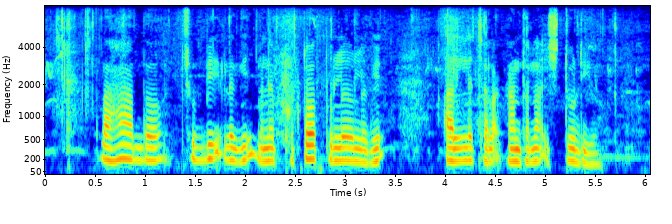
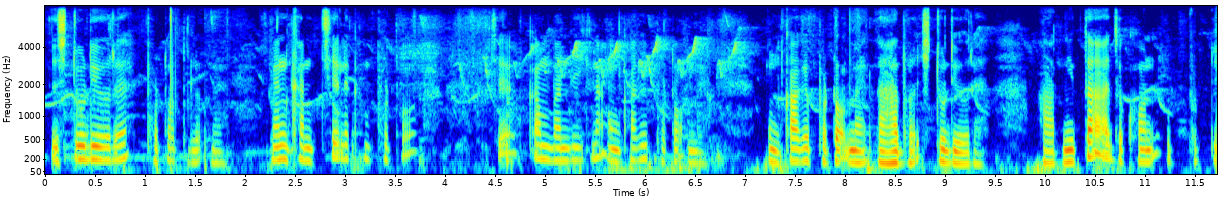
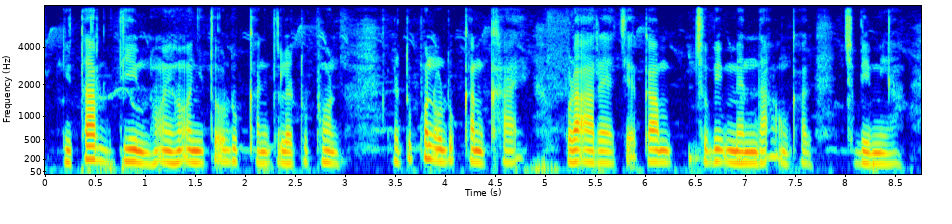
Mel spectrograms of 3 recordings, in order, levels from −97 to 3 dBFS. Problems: none marked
